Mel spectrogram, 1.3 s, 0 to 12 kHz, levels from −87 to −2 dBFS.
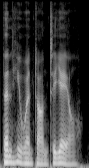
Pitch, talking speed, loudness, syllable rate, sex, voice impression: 100 Hz, 270 wpm, -20 LUFS, 4.7 syllables/s, male, very masculine, very adult-like, thick, slightly relaxed, powerful, bright, soft, muffled, fluent, slightly raspy, very cool, intellectual, slightly refreshing, very sincere, very calm, very mature, very friendly, very reassuring, very unique, elegant, wild, sweet, slightly lively, very kind, modest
